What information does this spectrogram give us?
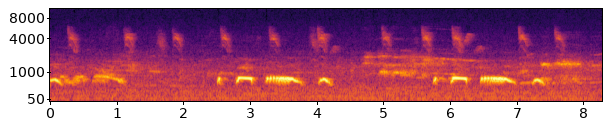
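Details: Spotted dove lure-call recording, used to provoke other doves to coo: two low, hoarse four-note cooing phrases with a drawn-out middle note, separated by a pause, while high thin chirps of small birds sound throughout.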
